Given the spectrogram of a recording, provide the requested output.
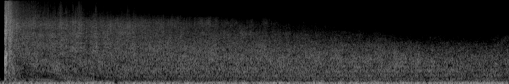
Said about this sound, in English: Then she heard a sound, a deep rumbling sound, like thunder.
